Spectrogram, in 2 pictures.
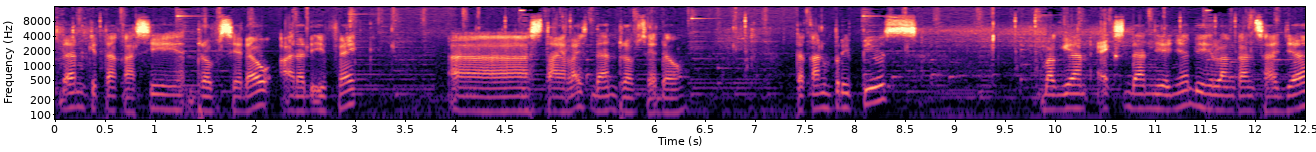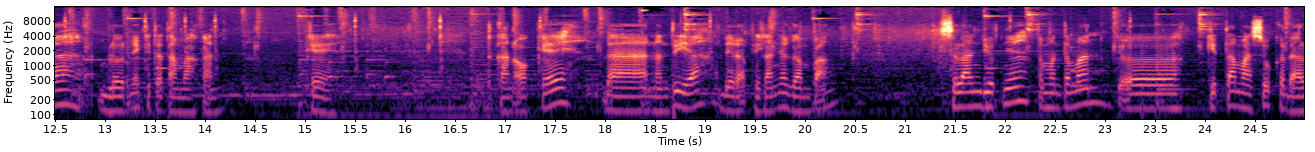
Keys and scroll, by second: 0.2 v, 10.7 0, 12.1 0, 18.7 z, 20.2-21.1 typing.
